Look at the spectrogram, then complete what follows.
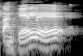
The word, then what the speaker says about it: Tangkelek: Cara bacanya gimana sebenarnya? Tangkelek.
